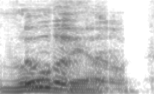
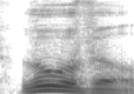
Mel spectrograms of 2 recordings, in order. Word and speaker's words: Louisville: in front of Jack how do you say it again L Louisville Louisville like that yeah not Louisville you got to drop your voice that's how they say it down there in Kentucky man yo we went all the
